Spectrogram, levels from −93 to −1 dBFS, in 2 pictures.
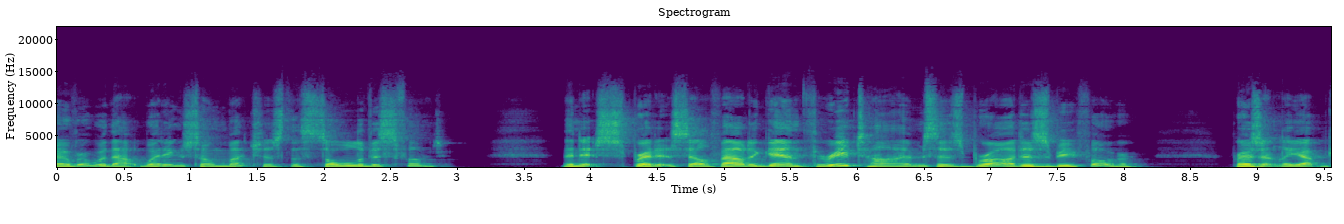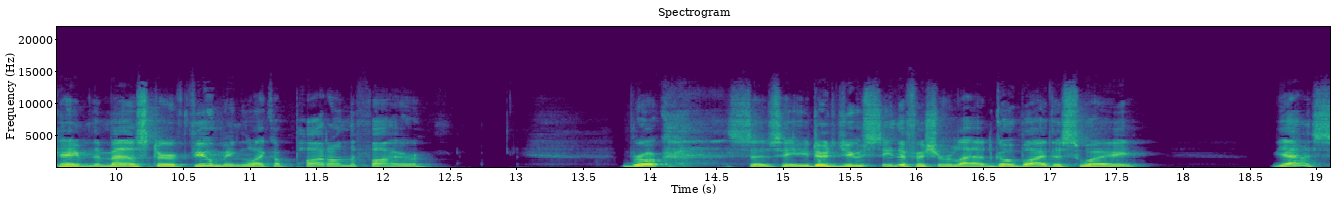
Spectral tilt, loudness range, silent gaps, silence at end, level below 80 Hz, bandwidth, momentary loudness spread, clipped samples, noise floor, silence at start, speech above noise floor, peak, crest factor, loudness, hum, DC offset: -6 dB/octave; 5 LU; none; 0 s; -64 dBFS; 12.5 kHz; 10 LU; under 0.1%; -76 dBFS; 0 s; 58 dB; -2 dBFS; 16 dB; -19 LUFS; none; under 0.1%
